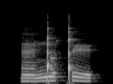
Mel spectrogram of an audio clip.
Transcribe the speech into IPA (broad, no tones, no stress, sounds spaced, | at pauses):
æ̃ ŋ͡ǃ o ǃ ø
